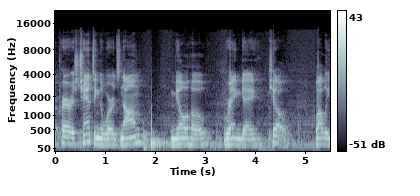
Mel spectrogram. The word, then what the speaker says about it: Nam Myoho Renge Kyo: As SGI Buddhists, our prayer is chanting the words Nam, Myoho, Renge, Kyo.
